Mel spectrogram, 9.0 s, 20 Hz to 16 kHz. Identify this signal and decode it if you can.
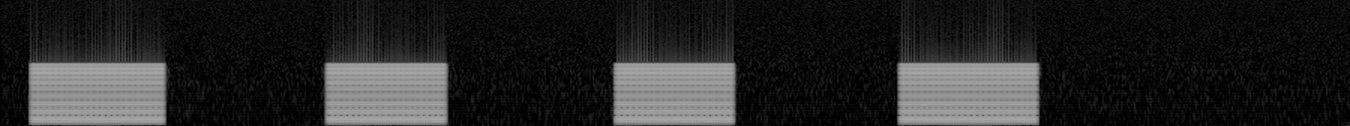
Ship horn signal, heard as a ship's horn, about 220 Hz. 4 short. At sea: a pilot vessel's identity signal in fog.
